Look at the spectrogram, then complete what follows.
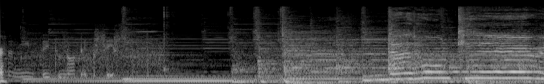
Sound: speaking faintly

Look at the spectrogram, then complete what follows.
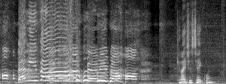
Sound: laughs

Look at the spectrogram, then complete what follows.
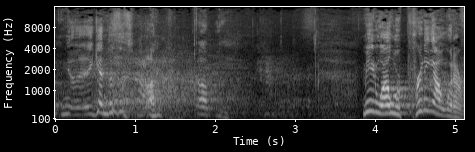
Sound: audience laughing

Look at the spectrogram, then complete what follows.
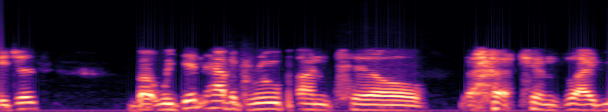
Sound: laughs

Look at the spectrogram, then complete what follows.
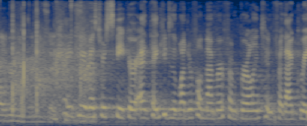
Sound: applause

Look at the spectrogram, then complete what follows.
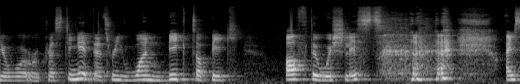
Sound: chuckles

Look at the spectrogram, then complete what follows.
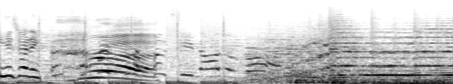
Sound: laughs; cheery music

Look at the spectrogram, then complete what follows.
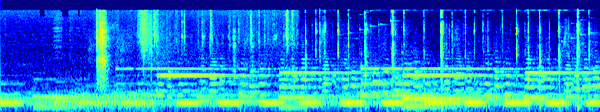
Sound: typing

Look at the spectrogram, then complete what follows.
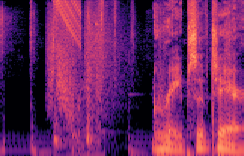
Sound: image whooshing

